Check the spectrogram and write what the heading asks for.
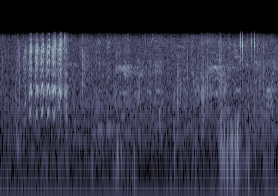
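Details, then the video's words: Mini goat visited at Bearizona gives one quavering, stuttered bleat early on, then a person speaks and there are faint rustling noises. "Talking Mini Goat"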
